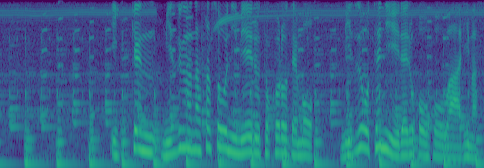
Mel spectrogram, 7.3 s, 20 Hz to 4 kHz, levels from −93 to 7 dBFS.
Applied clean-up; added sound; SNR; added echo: none; Domestic sounds, home sounds; 20 dB; none.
